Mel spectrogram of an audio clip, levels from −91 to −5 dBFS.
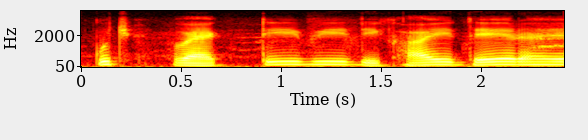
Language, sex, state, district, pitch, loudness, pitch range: Hindi, male, Jharkhand, Ranchi, 140 Hz, -17 LUFS, 115-150 Hz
